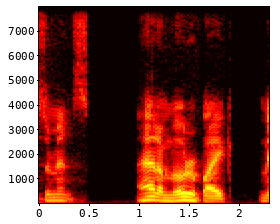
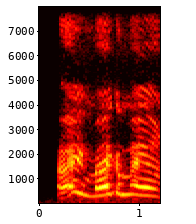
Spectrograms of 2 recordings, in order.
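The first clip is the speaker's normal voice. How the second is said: grandpa voice with pitch way up. Trying out the voice being considered for the character Gramps: Gramps voice. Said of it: "this is the voice I was considering giving to Gramps".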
